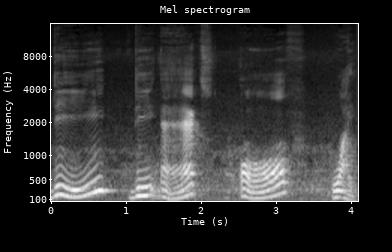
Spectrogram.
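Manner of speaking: "d dx of y" slowly, word by word with pauses; slow careful pronunciation. Shown as a demonstration. Teacher shows students the correct reading, slow and careful. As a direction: draw out "d dx of y", pausing between the parts. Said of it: "এটাকে উচ্চারণ হবে".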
